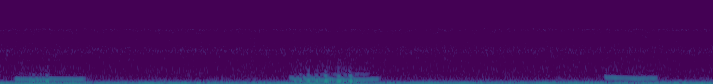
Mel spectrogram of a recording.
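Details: Pet cat Tinkle snores in deep sleep: soft, brief whistling and purring snores every few seconds over steady low room rumble.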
